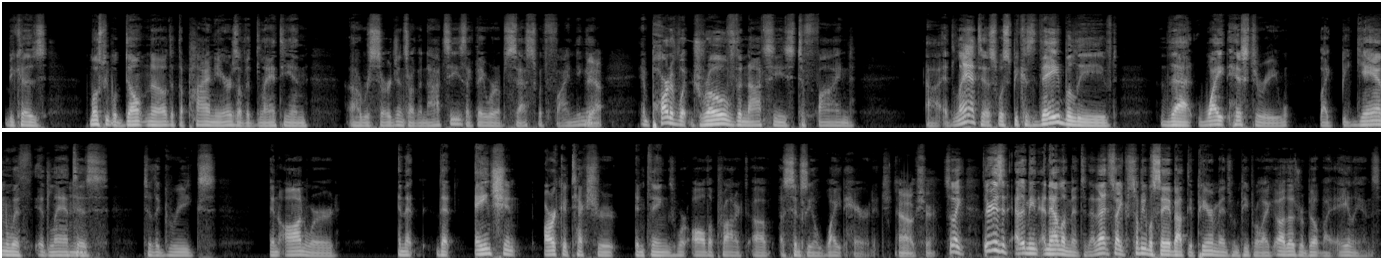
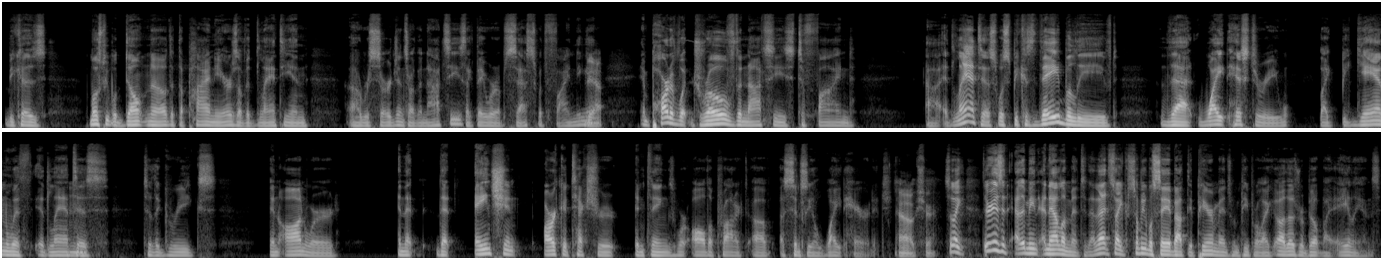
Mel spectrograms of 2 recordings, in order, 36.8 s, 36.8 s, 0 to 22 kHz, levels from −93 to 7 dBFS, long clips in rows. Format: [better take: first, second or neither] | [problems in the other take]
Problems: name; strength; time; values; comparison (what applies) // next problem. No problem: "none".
second | garbled, watery; slightly; nothing above 14.5 kHz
